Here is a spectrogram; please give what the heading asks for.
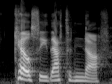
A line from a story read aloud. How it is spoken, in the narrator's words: her dad snapped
